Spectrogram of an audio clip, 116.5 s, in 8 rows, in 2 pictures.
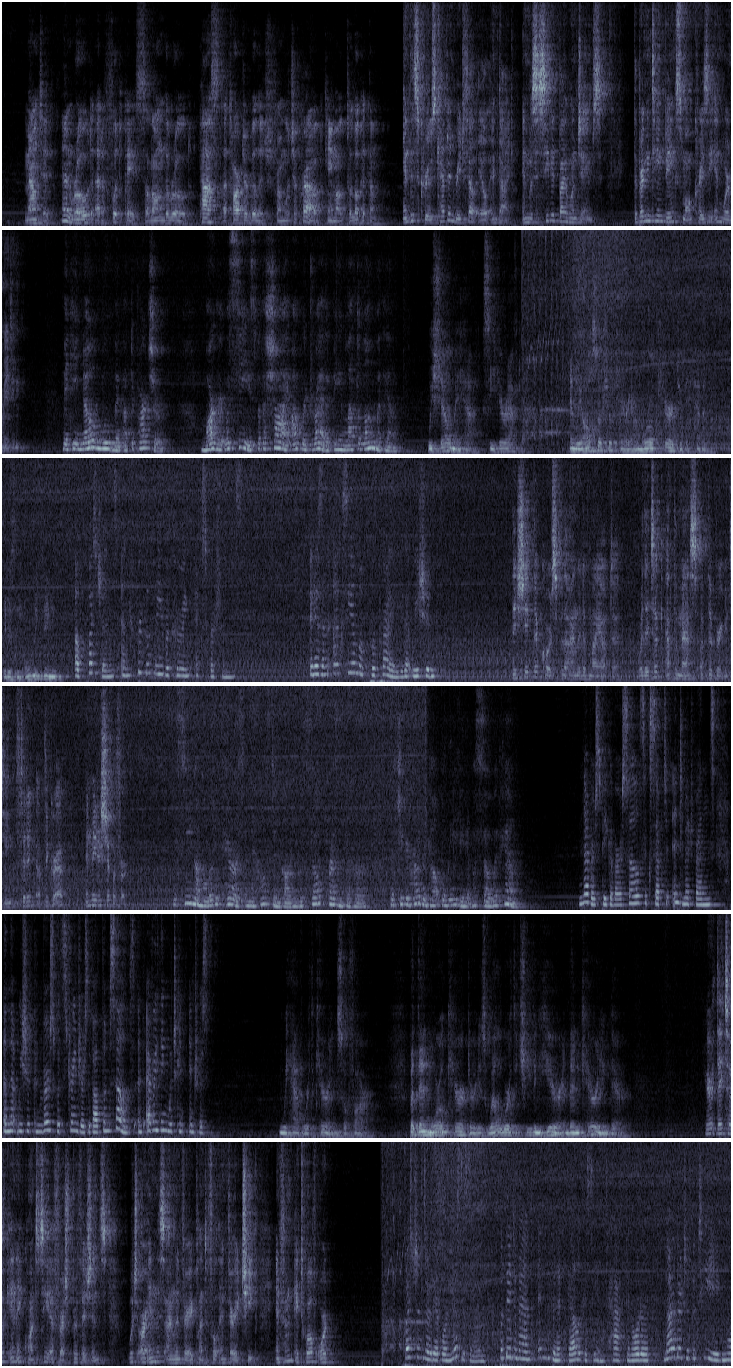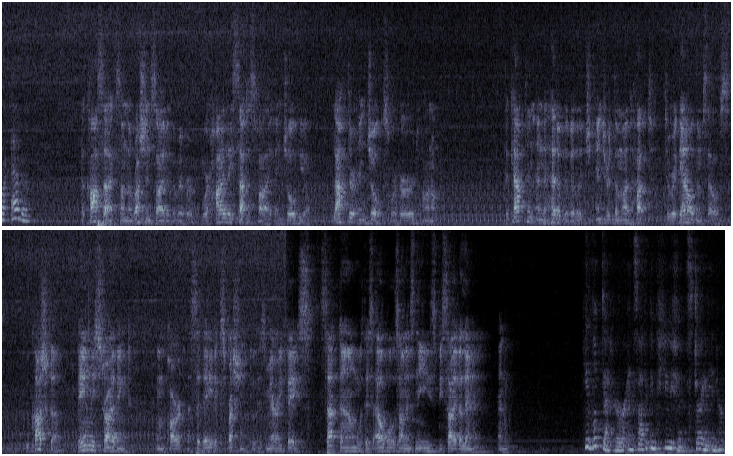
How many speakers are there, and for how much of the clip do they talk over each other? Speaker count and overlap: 5, no overlap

